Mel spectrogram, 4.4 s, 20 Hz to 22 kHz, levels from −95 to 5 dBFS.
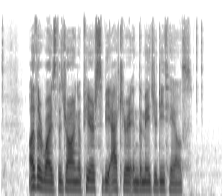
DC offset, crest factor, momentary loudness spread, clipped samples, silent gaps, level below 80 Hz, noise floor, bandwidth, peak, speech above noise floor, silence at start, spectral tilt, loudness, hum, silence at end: under 0.1%; 20 dB; 10 LU; under 0.1%; none; -64 dBFS; -64 dBFS; 16 kHz; -4 dBFS; 42 dB; 0.6 s; -4.5 dB/octave; -21 LUFS; none; 0.65 s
